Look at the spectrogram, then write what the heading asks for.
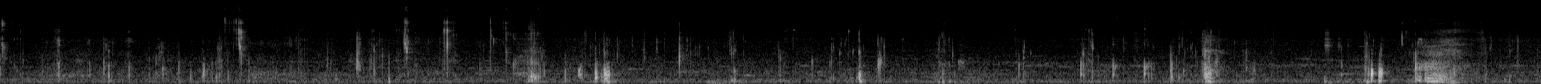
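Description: Close-up eating mouth sounds: chewing with scattered wet clicks and lip smacks at an irregular pace. A short breathy swell comes near the end.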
